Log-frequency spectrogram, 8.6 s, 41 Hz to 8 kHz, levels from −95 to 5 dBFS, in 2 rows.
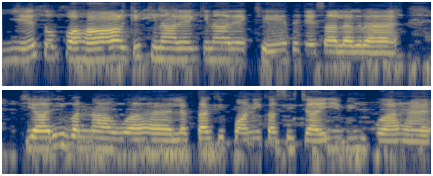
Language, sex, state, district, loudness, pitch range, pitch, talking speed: Hindi, female, Bihar, Bhagalpur, -17 LUFS, 175-215 Hz, 195 Hz, 160 wpm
